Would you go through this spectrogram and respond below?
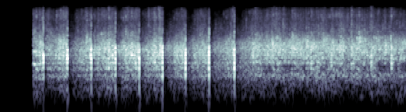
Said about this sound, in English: And they all clap.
